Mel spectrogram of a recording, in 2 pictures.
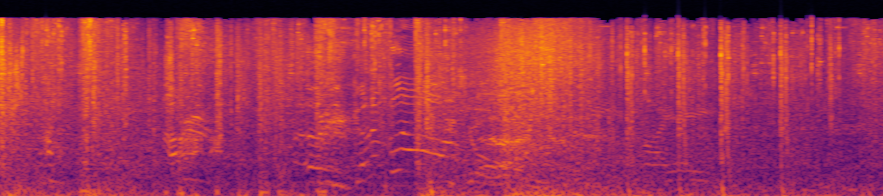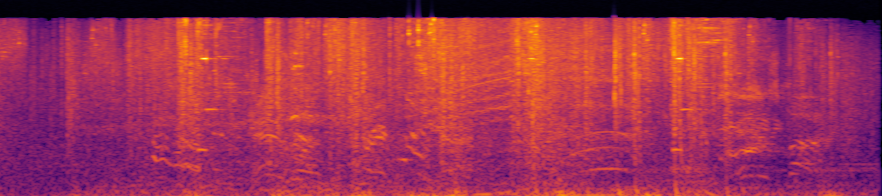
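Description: Energy blasts crackle and explode.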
